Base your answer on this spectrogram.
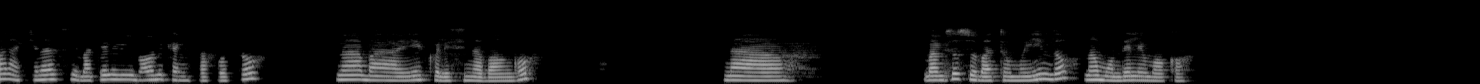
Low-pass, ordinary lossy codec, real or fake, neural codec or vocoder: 5.4 kHz; MP3, 48 kbps; real; none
